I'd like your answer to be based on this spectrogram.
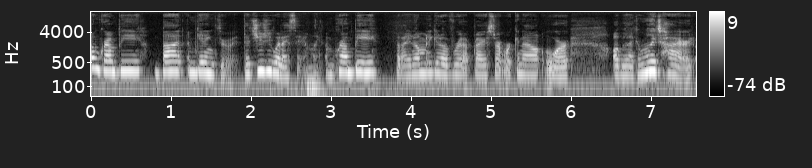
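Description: A young woman hosting a solo podcast, talking in a chatty, candid way with lots of "like" and "um". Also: mid-range voice. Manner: chatty and candid, many fillers like "like" and "um". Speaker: podcast host. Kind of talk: casual solo podcast talk.

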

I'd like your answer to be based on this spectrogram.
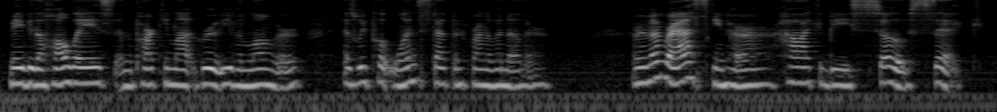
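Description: A woman in her fifties reading her devotional aloud as podcast host. She speaks gently and reflectively, sometimes dropping to a soft near-whisper. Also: mid-range voice, vocal fry, breathy edge. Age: 50s. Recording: voice slightly distant from the mic.

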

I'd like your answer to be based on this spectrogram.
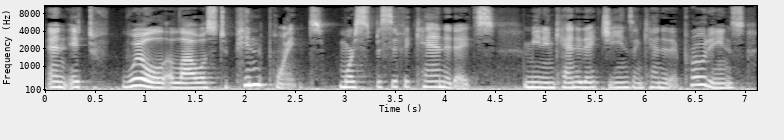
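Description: A woman who grew up in Norway, a biologist answering interview questions in a measured, explanatory way. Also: mid-range voice, a little mellow, a little hiss or hum. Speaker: biologist guest.

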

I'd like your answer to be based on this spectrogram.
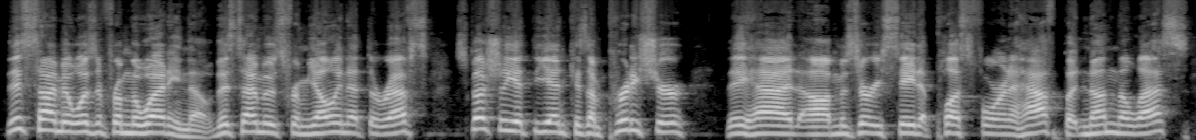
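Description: A hoarse man hosting a sports podcast, chatty and joking with lots of fillers. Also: high voice, brisk, hardly any pauses, pushed and bright, dry recording, studio quality. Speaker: podcast host. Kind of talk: casual sports talk.

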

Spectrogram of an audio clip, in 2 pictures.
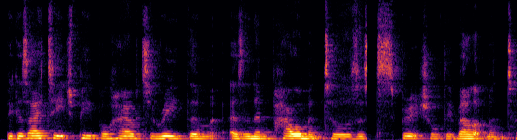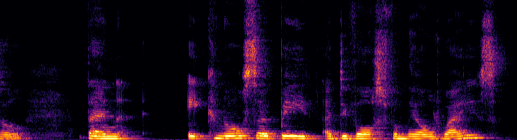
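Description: A woman's voice: fairly low pitch, level tone, moderate pace, creaky, dark tone, reverberant. A woman hosting a podcast, chatting casually with a guest in an informal interview style. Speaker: podcast host and tarot teacher.

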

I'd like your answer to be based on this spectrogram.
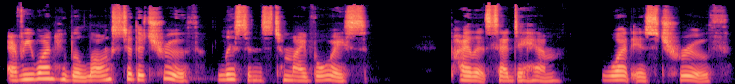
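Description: A woman reading a long scripture passage aloud in a measured liturgical style, slowing down on the quoted words. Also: mid-range voice, dry recording. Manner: slow and deliberate on quoted words. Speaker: scripture reader.

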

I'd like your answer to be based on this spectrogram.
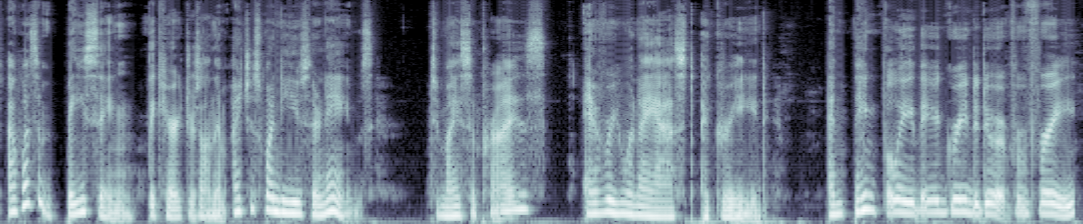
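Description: An adult married woman with a low, gravelly, mellow voice, an author hosting her own podcast, reads a prepared personal talk. She is candid, wry, and self-deprecating, laughing at herself. The studio-quality recording has no room sound.

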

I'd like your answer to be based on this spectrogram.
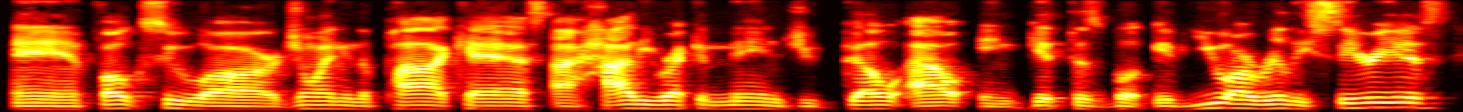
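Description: A man hosting a podcast, talking in a lively, slangy, conversational way as he interviews a guest. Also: low-pitched, measured pace, hardly any pauses. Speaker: podcast host. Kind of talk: casual interview.

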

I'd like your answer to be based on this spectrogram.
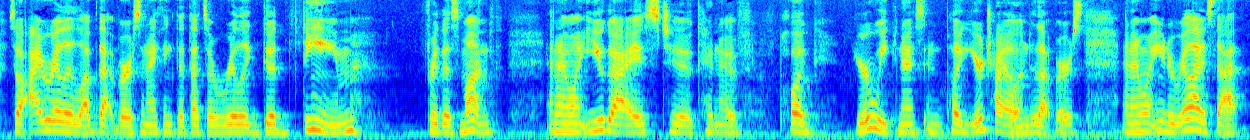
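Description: A woman co-hosting a faith podcast, talking in an earnest, rambling way with restarts. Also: on the low side. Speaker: podcast co-host. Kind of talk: casual faith chat.

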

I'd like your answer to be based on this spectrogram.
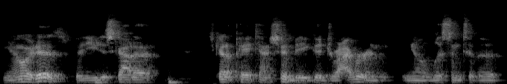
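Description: Guesting on a podcast interview, a man who founded a business talks fast and casually, peppering his speech with fillers and swearing. His lowish voice is pushed and bright with fairly even intonation, and the sound is roomy and echoey.

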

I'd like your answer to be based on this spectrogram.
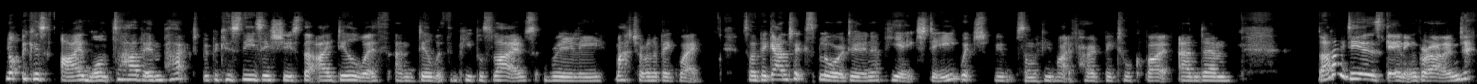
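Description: A woman's voice: on the low side, normal speed, fairly bright tone. A woman, hosting her own podcast as a coach, talking in a chatty, reflective way that wanders off on tangents, with fillers and laughs. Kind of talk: solo podcast monologue.

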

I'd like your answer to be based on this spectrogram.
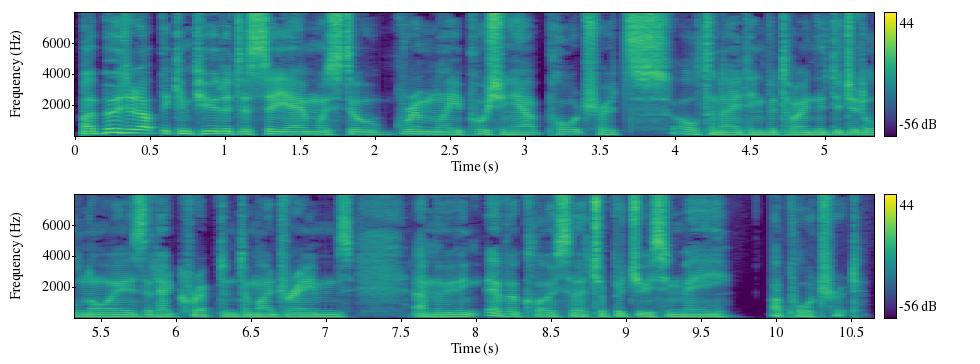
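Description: A man's voice: medium pitch, fairly even intonation, fairly quick, mellow, no room sound, clean studio sound. A man narrating a first-person audio story in a wry, conversational way.

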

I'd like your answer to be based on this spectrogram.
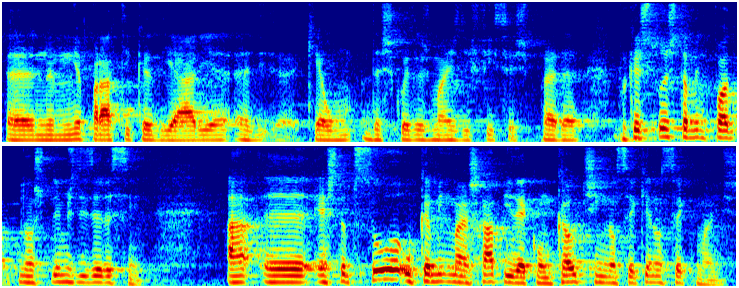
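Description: A man's voice: mid-range voice, steady tone, quick pace, a little mellow. European Portuguese man talking in an echoey room. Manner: hesitant, thinking aloud, acts out clients' remarks. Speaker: interviewer and body practitioner. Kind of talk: casual podcast conversation.

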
